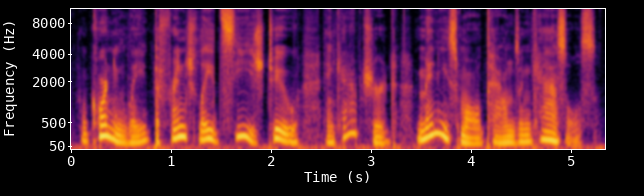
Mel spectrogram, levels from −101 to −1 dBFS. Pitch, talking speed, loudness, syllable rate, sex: 145 Hz, 145 wpm, -19 LUFS, 4.6 syllables/s, male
